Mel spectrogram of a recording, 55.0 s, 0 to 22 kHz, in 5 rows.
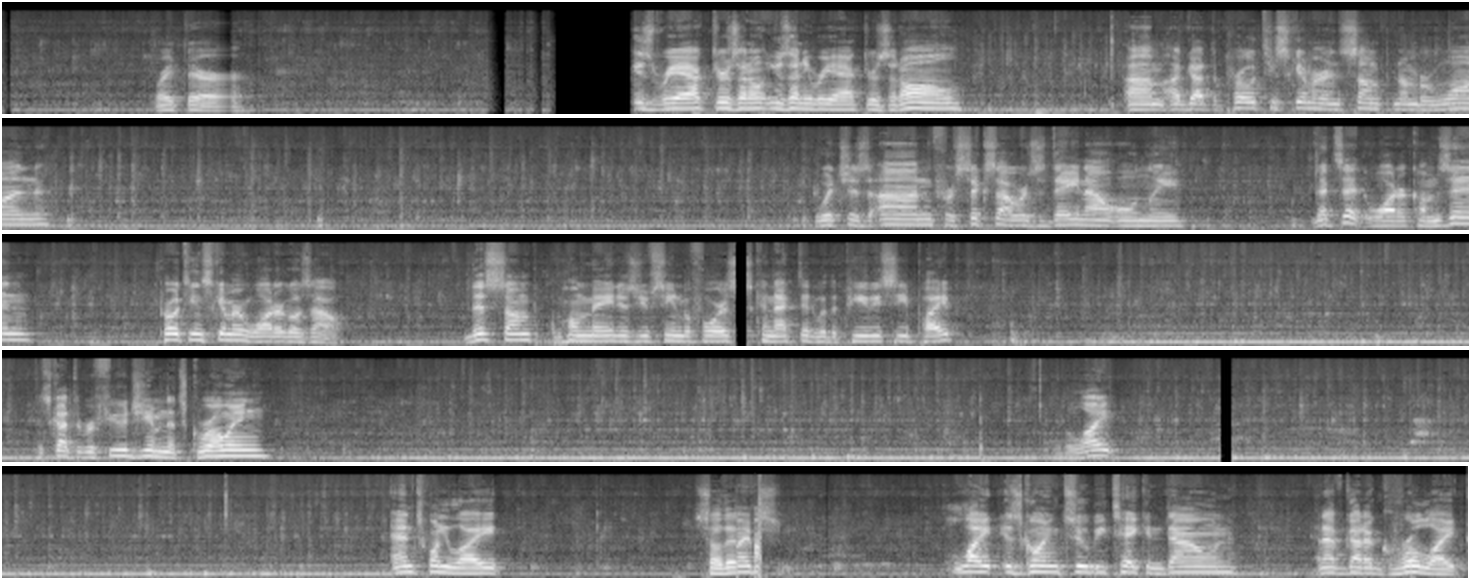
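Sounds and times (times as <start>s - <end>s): water trickling and bubbling: 0.0s - 4.1s, 4.8s - 55.0s
low pump hum: 4.8s - 55.0s.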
